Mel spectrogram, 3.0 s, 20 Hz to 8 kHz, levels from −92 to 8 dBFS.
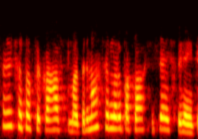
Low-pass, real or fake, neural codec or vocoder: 7.2 kHz; fake; codec, 16 kHz, 2 kbps, X-Codec, HuBERT features, trained on LibriSpeech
